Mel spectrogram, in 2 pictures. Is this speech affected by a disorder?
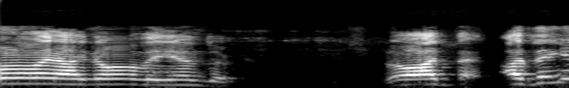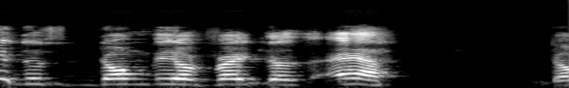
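Yes: cerebral palsy; mixed quadriplegia.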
